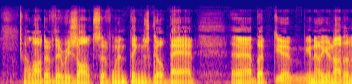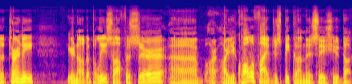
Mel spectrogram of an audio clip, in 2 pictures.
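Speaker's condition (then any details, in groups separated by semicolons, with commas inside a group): No condition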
